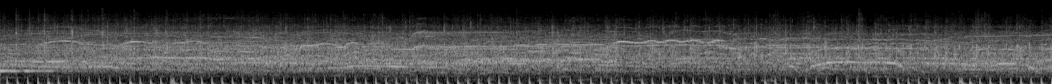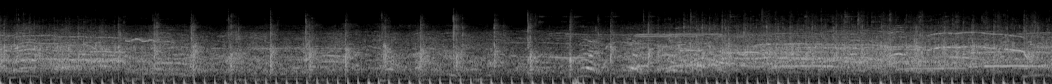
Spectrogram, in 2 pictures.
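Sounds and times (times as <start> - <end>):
crowd noise: 0.0 - 21.0
fast low pulsing: 7.6 - 19.7.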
